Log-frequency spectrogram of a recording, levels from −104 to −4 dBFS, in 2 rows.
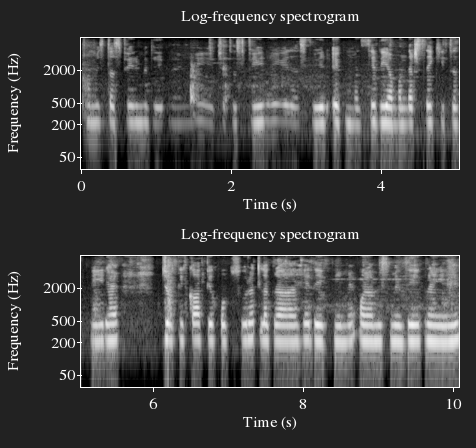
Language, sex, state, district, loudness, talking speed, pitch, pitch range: Hindi, female, Uttar Pradesh, Jyotiba Phule Nagar, -21 LUFS, 200 wpm, 215 Hz, 210-225 Hz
